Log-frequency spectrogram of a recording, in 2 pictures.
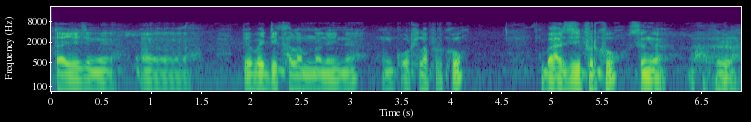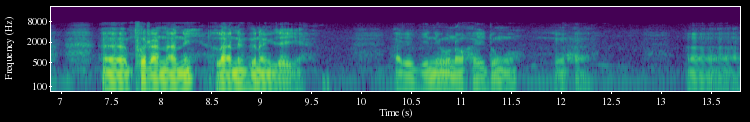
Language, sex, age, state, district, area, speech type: Bodo, male, 45-60, Assam, Udalguri, rural, spontaneous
